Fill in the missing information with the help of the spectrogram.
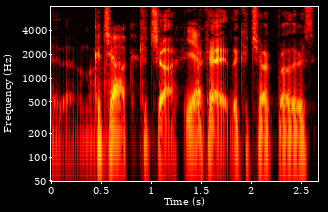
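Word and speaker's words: Tkachuk: Kachuk.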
